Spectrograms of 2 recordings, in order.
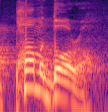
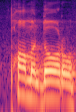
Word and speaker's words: pomodoro: Now, we have a pomodoro.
